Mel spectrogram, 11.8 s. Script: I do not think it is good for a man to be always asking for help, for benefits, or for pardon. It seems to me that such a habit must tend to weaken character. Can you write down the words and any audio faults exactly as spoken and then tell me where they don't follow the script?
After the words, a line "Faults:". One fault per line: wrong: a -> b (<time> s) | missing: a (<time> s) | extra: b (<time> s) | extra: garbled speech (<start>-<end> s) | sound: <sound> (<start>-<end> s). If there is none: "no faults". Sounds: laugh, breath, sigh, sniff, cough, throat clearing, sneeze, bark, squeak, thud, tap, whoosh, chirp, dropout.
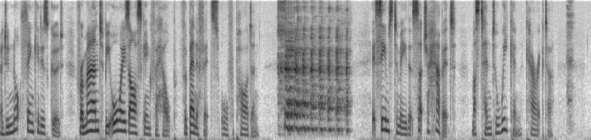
I do not think it is good for a man to be always asking for help, for benefits, or for pardon. It seems to me that such a habit must tend to weaken character.
Faults:
sound: laugh (5.5-7.1 s)
sound: breath (11.3-11.6 s)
